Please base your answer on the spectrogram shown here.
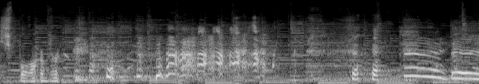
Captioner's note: laughter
